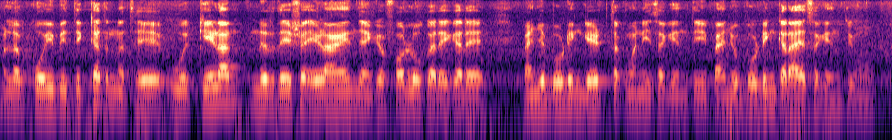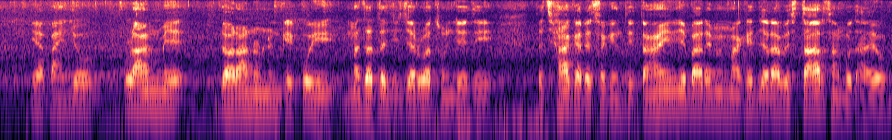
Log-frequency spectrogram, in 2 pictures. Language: Sindhi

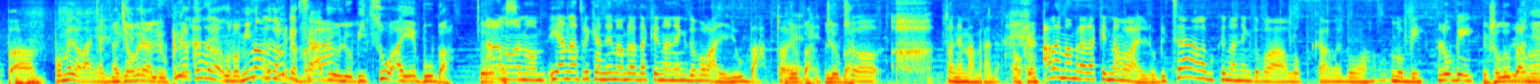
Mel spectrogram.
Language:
Slovak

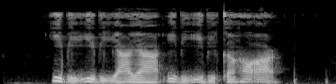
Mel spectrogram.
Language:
Chinese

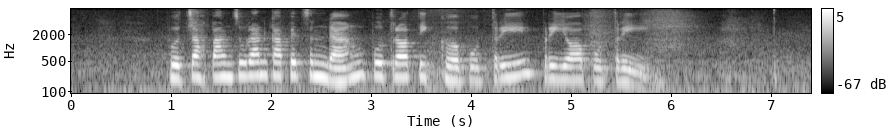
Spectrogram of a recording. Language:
Javanese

